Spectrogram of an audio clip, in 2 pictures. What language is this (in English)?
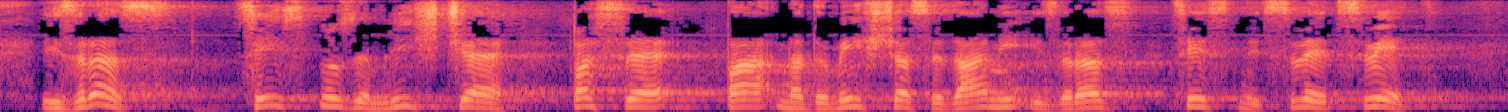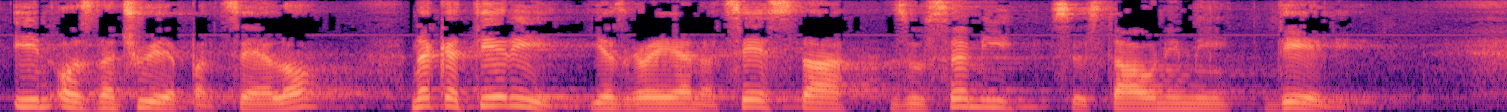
Slovenian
